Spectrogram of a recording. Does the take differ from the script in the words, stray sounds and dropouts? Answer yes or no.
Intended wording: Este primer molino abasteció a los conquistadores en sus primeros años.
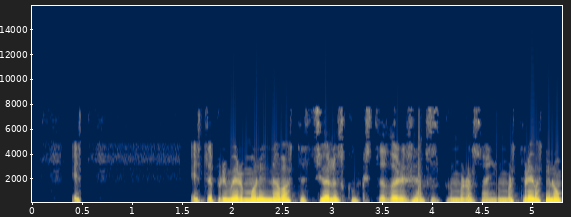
yes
